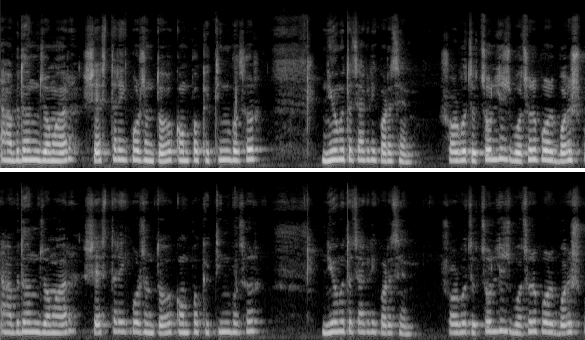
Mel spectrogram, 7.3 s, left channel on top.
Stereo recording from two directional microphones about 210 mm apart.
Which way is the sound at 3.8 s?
20° left (ahead or behind).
